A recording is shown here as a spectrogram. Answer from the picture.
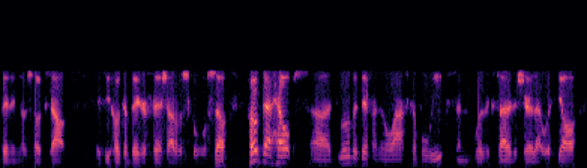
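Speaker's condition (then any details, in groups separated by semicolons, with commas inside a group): No condition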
